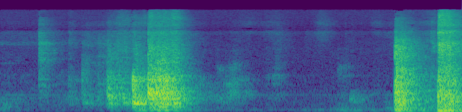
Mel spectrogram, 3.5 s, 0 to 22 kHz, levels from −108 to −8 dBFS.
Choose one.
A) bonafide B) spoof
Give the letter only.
A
